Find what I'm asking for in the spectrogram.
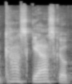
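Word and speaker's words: Kosciusko: So, yeah, and you're from Kosciuszko County, right? – That's right. And good, good pronunciation.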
